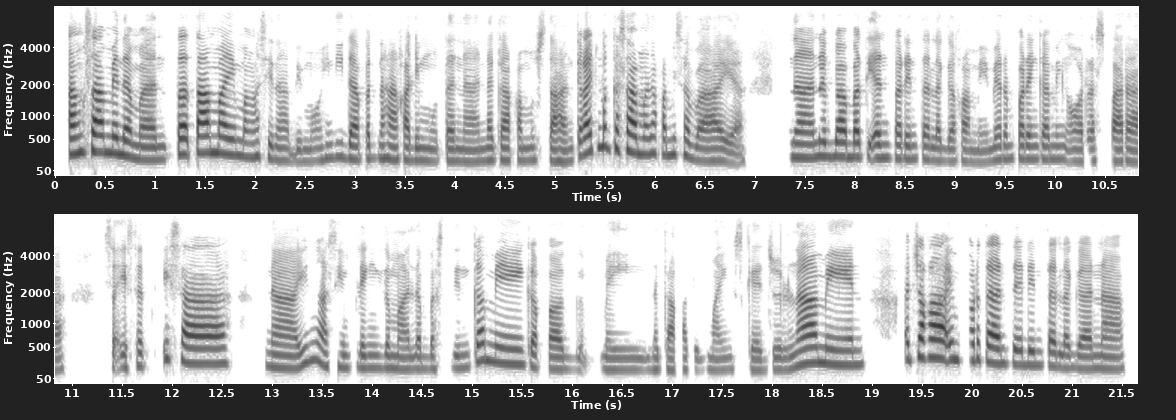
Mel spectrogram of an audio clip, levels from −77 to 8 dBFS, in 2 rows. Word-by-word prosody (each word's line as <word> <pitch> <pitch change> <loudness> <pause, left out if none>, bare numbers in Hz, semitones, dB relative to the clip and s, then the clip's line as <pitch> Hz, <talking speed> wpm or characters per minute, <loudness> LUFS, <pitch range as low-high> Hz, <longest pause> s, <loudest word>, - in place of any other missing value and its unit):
Ang 260 +1 +7
sa 295 -1 +10
amin 270 -3 +2
naman, 185 -4 +1
ta 255 -1 +7
tama 275 -1 +7
'yung 245 - -4
mga 220 0 -4
sinabi 175 -6 -8
mo, 165 +1 -11
hindi 205 +4 -10
dapat 195 -1 -1
nakakalimutan 175 -4 -4
na 160 0 -6
nagkakamustahan 175 -1 -4
kahit 270 +8 +4
magkasama 330 -7 +4
na 270 - -2
kami 250 +1 -3
sa 245 - -2
bahay, 170 -3 -2
ah, - - -10 0.5
na 210 -1 +2
nagbabatian 220 -2 +1
pa 200 - -1
rin 195 0 -5
talaga 170 -3 -5
kami. 155 -2 -8
Meron 190 +2 -6
pa 195 - 0
rin 190 - -7
kaming 190 -2 -6
oras 165 +1 -7
para 160 -1 -2 0.3
sa - - -9
isa't-isa, 240 - +2 0.4
na 180 -3 -1
'yun 255 +9 -6
nga 220 -5 -2
simpleng 180 -1 -8
lumalabas 170 -1 -7
din 180 +1 -10
kami 250 -2 0
kapag 170 -5 -3 0.3
may 155 -1 -10
nagkakatugma 155 -1 -10
'yung 160 - -16
schedule 155 0 -10
namin 230 -1 +3 0.4
at 290 - -5
saka 325 -2 +8
importante 275 -5 +2
din 215 -1 -5
talaga 180 -4 -2
na 170 -1 -4
190 Hz, 150 wpm, -23 LUFS, 170-235 Hz, 0.5 s, sa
